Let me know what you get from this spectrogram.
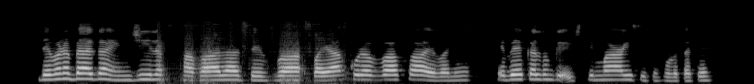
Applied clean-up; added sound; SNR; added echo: neural separator model SepFormer DNS4.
